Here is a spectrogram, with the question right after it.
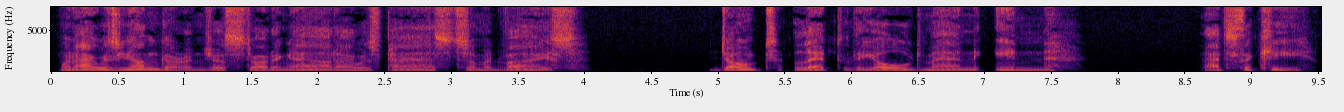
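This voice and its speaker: A man's voice: fairly low pitch, takes it slowly, dark tone, husky, no echo. A spry man of almost ninety , acted out by a male audiobook narrator. He is genial and talkative, with a wry streak, and the sound is close and dry. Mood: wry, cheerful. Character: spry, cheerful old man near ninety, amateur painter.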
